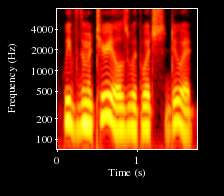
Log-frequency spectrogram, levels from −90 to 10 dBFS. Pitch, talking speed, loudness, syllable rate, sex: 165 Hz, 275 wpm, -16 LUFS, 7.0 syllables/s, female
